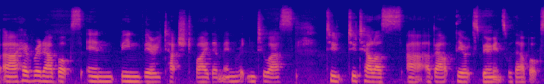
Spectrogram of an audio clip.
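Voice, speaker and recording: Female author-host, slightly low voice, informal and conversational, feeling her way through sentences. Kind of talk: informal welcome talk to camera.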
